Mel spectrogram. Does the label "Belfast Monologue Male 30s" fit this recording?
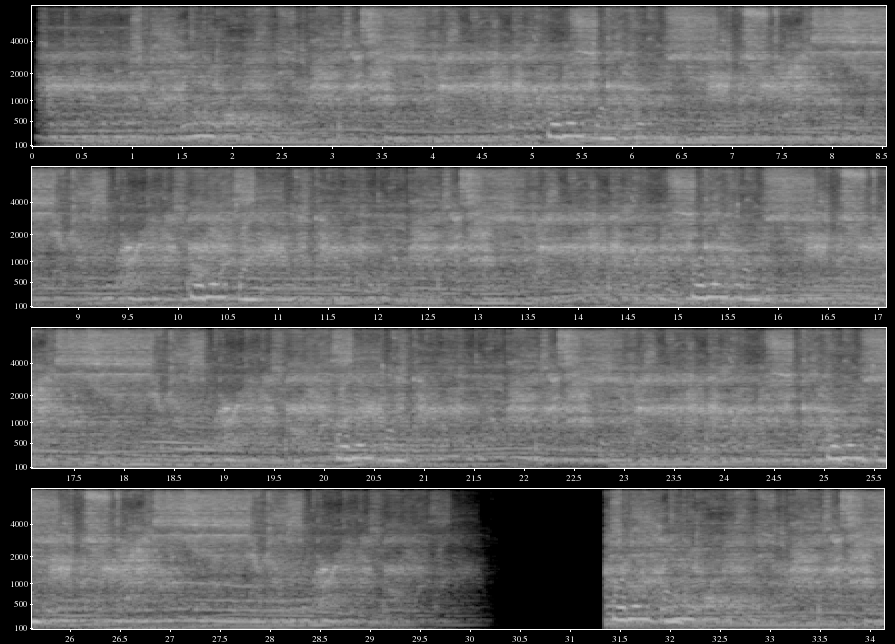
No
